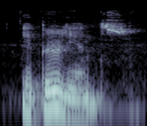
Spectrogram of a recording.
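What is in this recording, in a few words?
"ebullience", British English; pronunciation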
